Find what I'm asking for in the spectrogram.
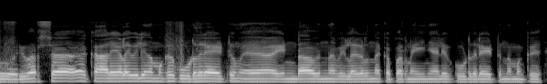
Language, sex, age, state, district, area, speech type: Malayalam, male, 30-45, Kerala, Wayanad, rural, spontaneous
